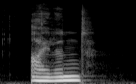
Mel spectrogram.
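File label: "island", British English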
